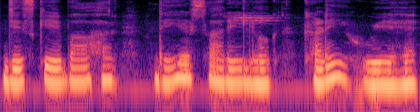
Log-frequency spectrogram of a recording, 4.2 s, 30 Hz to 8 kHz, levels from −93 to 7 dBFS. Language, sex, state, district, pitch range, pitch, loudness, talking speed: Hindi, male, Jharkhand, Ranchi, 120-145 Hz, 130 Hz, -14 LUFS, 115 wpm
